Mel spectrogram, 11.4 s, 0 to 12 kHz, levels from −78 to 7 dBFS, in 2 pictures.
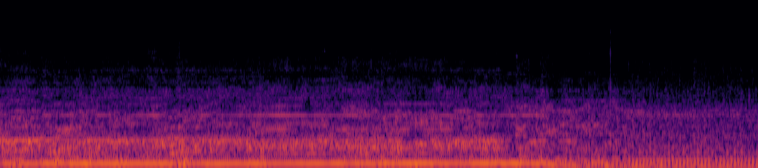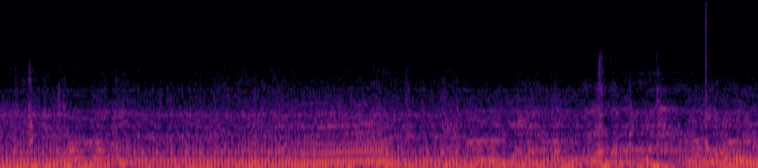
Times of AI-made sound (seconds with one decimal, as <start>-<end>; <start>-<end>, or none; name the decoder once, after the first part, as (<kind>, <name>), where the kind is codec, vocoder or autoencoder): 0.0-4.7 (codec, SNAC); 6.2-6.7; 9.2-11.4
